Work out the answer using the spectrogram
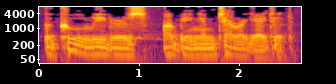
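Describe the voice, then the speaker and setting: A man narrating a documentary in a measured, scripted delivery. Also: a bass voice, noisy background.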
